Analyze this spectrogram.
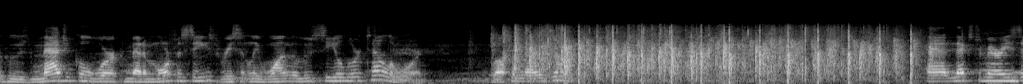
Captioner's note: applause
